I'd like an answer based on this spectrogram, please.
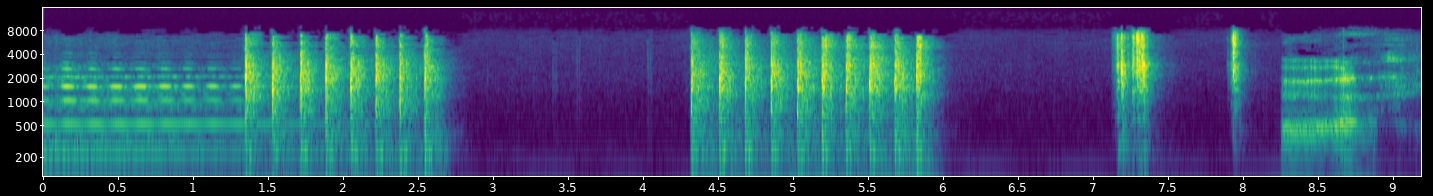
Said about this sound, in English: You banging on the right door, mister?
